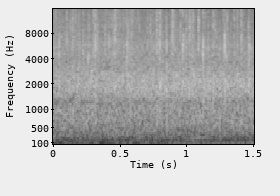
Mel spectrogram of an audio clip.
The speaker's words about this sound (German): Ihr könnt auch schon mal klatschen. Ja.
